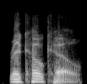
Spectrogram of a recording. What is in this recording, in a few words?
"rococo", American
